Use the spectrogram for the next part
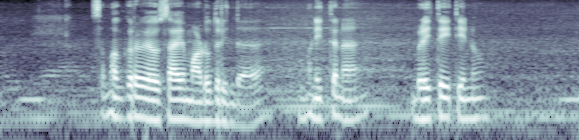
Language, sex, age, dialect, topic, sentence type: Kannada, male, 36-40, Dharwad Kannada, agriculture, question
